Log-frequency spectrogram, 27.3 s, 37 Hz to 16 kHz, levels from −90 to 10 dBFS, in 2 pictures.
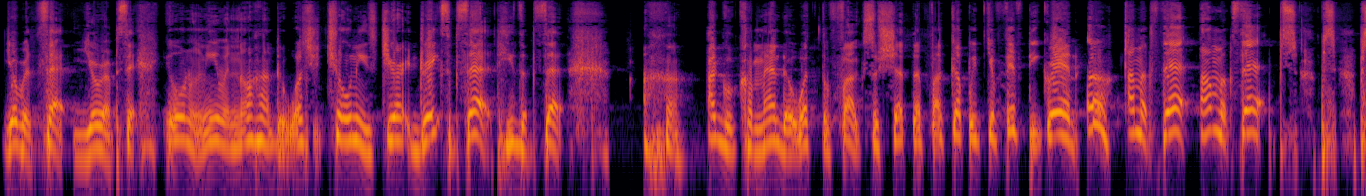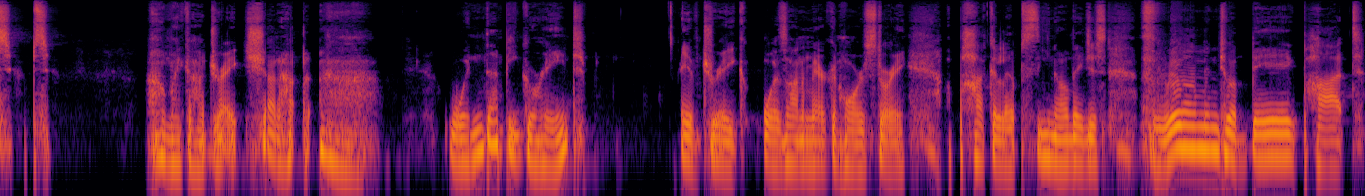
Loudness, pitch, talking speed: -21 LUFS, 150 Hz, 155 wpm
